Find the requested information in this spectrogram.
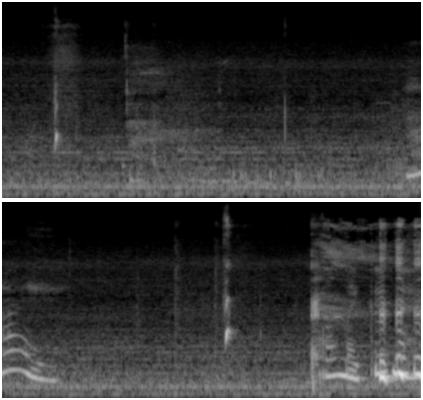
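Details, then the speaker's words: Baby girl's first hiccups: two sharp, isolated hiccup clicks among soft infant cooing and fussing while held by her father, with room hum. "got the hiccups. got the hiccups."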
